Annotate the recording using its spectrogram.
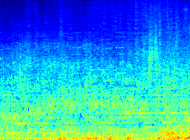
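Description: A jet aircraft passing over in a swelling rush of noise with a deep rumble, laid over film-trailer music, with a sharp crack near the end.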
